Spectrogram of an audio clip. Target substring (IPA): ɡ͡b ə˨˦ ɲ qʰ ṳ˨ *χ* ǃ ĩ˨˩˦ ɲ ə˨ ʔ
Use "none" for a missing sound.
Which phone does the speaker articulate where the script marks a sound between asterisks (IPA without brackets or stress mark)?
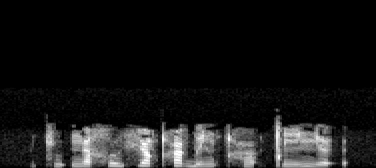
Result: ʔ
